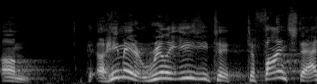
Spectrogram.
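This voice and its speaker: There are very wide pitch swings in this man's voice. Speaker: church security trainer. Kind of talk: conference presentation. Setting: stage with audience. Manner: fast; halting with many fillers.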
